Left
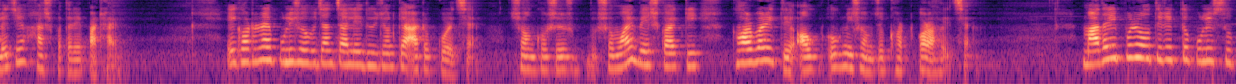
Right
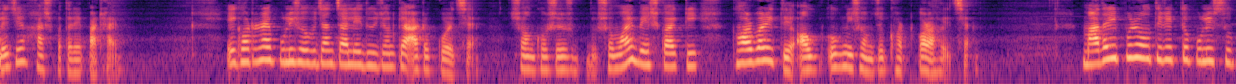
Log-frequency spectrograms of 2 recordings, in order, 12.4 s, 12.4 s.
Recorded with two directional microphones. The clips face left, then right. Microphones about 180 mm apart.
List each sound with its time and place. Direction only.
0.0 s a woman's voice: 15° right (ahead or behind)
10.8 s a woman's voice: 15° right (ahead or behind)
